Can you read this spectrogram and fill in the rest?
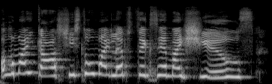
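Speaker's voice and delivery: very high-pitched put-on American accent. Asked by the other speaker to do an American accent, speaking in an American accent. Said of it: "Do your American accent".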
